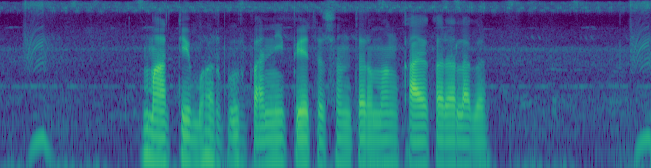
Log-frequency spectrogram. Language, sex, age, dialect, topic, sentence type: Marathi, male, 18-24, Varhadi, agriculture, question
